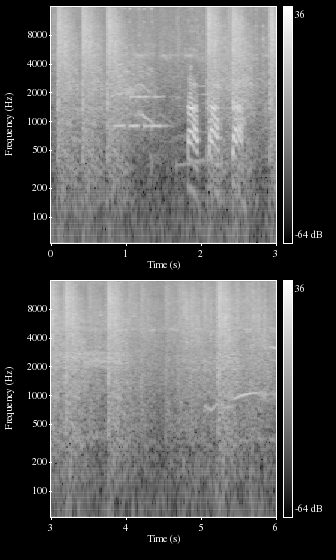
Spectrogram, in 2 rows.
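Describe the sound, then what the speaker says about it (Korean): AK rifle gunfire in the video game Left 4 Dead 2, on a custom map set in a Japanese city, rattles in rapid bursts amid dense game noise, with players talking over it. "이 AK를 쏘는데 이 청량한 총소리"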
